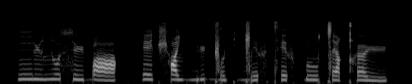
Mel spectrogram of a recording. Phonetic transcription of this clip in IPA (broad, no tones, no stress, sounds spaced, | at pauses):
ɲ y ʎ u s y ɓ ɑ | e t͡ʃʰ ɑ ʎ ɡ͡b y ɡ͡ǁ o c ɡ͡ǁ e f tʰ e f k͡p u ǀ e qʰ y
